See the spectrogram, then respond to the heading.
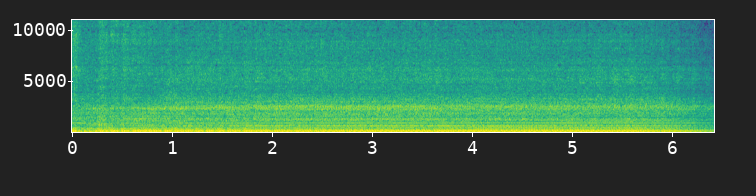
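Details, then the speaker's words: Cub Cadet LTX 1142 KW mower, Kawasaki FR600V V-twin, warm restart at about 3/4 throttle with choke disengaged after stuck-choke rough running and black smoke: steady even idle, no hunting or stumbling; runs smoothly. "So because the engine has already been started and it's warm, I should just be able to turn this key, fire up the engine, and you guys will hear the difference."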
